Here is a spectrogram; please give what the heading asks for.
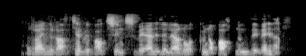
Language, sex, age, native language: Icelandic, male, 50-59, Icelandic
